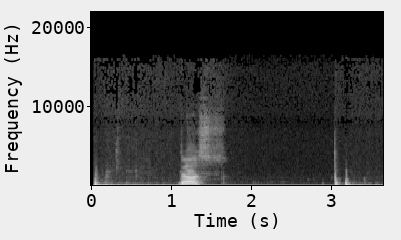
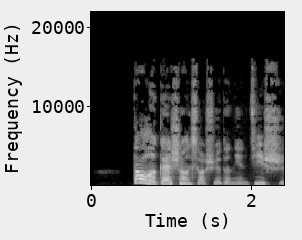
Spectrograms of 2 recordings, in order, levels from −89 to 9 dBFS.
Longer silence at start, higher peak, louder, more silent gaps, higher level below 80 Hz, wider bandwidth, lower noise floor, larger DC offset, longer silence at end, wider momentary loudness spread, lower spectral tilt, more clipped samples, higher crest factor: second, 0.05 s vs 0.55 s; about the same, -2 dBFS vs 0 dBFS; about the same, -17 LUFS vs -16 LUFS; neither; first, -26 dBFS vs -68 dBFS; second, 12 kHz vs 16 kHz; second, -41 dBFS vs -67 dBFS; neither; about the same, 0 s vs 0 s; first, 22 LU vs 14 LU; first, -6.5 dB/octave vs -0.5 dB/octave; neither; about the same, 16 dB vs 18 dB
